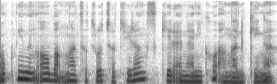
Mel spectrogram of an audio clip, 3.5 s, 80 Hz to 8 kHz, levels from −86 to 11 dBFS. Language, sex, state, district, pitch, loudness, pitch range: Garo, male, Meghalaya, West Garo Hills, 150 Hz, -17 LUFS, 135-180 Hz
